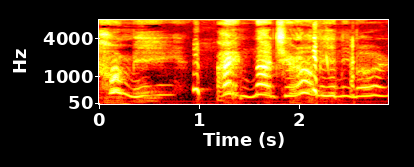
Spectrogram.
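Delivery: bad, very high cartoon mom voice, drawn out. Suggesting a better Simpsons breakup line: bad Marge impression. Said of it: "Just ignore my bad Marge impression".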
